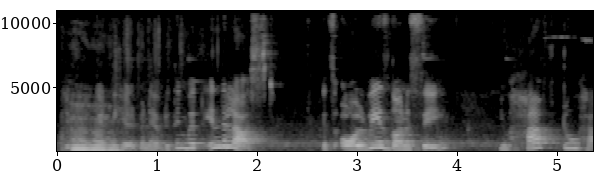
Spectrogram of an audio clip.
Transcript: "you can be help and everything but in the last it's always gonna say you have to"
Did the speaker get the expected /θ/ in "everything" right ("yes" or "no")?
no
